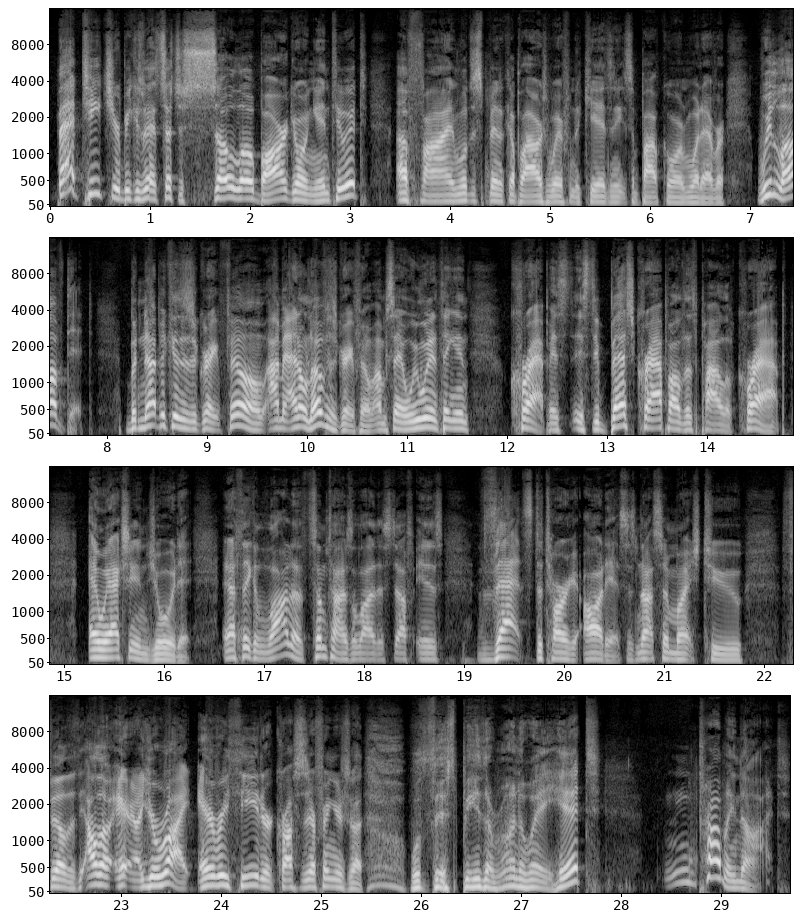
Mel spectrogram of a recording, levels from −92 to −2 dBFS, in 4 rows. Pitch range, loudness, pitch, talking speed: 115-160 Hz, -21 LUFS, 135 Hz, 230 wpm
